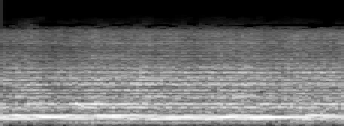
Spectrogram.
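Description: Live band music: electric guitars, bass and keyboard holding a steady sustained chord, several notes ringing together.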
